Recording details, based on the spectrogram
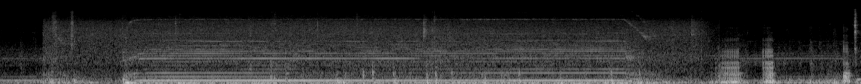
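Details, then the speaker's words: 1987 Chevy Blazer, SBC 350 crate engine with new FiTech EFI and fuel system, pump primed by button before first start to check for leaks: steady even electric hum of the rear in-tank pump holds, then stops cleanly; normal operation. "okay okay are you ready you want to hear the noise yeah you hear it oh I hear the pump back there"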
